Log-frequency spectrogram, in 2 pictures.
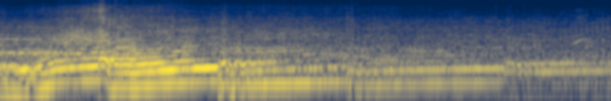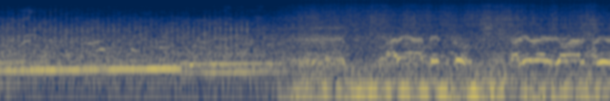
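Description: Rally car engine accelerating hard up through the gears, its pitch climbing and dropping back at four gearshifts, slowly fading. From about nine seconds in, people's voices take over.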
